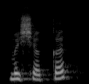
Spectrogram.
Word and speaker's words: مشقت: ہیں، مشقت اور مشقت۔ زبر اور پیش کا فرق ہے۔ پہلے والے پہ میم کے اوپر زبر ہے اور دوسرے پہ میم کے اوپر پیش۔ تو اگر آپ غور کریں تو اپنی ڈیلی لائف میں آپ جو بولتے ہیں وہ مشقت بولتے ہیں۔ مشقت یعنی کہ ہارڈ ورک، محنت، اسٹرگل، جبکہ یہ غلط ہے۔ اصل میں اس کی ادائیگی ایسے ہوگی، مشقت، مشقت۔ اب اگلا جو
